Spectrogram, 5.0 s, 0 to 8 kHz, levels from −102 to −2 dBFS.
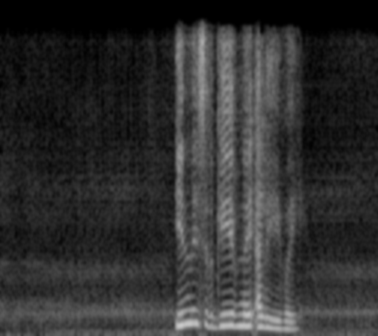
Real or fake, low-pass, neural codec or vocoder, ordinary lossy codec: fake; 7.2 kHz; codec, 16 kHz in and 24 kHz out, 0.9 kbps, LongCat-Audio-Codec, four codebook decoder; AAC, 48 kbps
